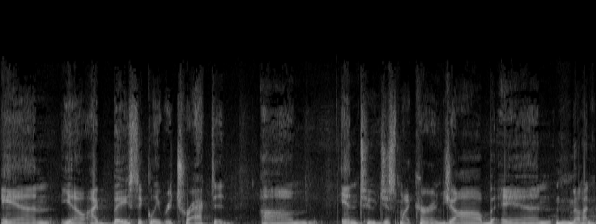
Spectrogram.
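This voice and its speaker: A man at a fairly slow pace, ordinary pitch variation, and noticeable background noise. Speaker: business founder. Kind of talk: interview. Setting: studio office in China.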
